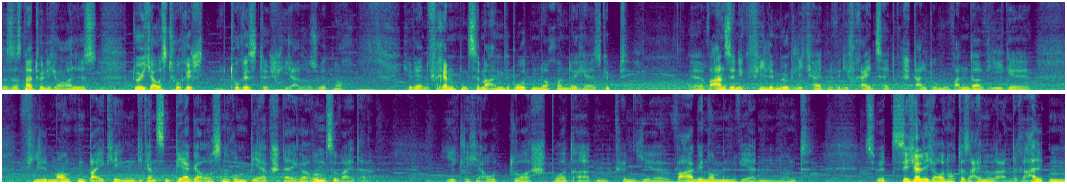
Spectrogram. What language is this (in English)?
German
